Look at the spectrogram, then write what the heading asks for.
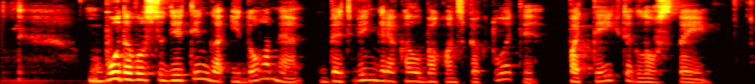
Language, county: Lithuanian, Šiauliai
